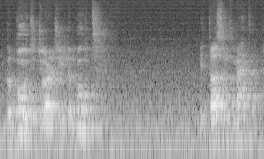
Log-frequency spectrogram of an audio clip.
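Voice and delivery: put-on soft, low, subdued old grandfather; hushed, rueful confession; quiet regret. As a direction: say it softly, heavy with regret. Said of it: "told me with regret".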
